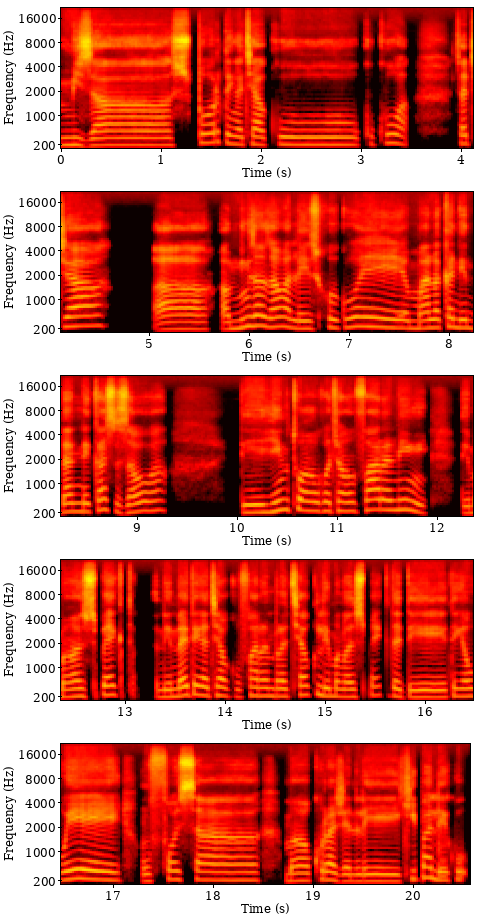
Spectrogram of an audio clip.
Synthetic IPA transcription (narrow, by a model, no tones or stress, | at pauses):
mizə | spɔɾt̪eŋət͡s̪iaku | kukuasaʈ͡ʂia | aaminiɲizanzawalezi̥kukuwemalakənend̪aninakasizawa | d̪̥eiɲit̪uaŋakaʈ͡ʂanfaɾaniɲi | d̪̥emaŋanspekt̪ | nenajt̪eŋət͡s̪iakufaɾanirat͡siakulemaŋanspekt̪d̪et̪eŋəwenifosə | maŋakuɾaʒanilekʰipaleku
